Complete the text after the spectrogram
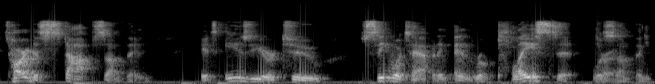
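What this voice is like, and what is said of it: Cold-affected voice, like Sam Elliott. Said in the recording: “does have a little cold, so he's sounding a little bit more like Sam Elliott.”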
